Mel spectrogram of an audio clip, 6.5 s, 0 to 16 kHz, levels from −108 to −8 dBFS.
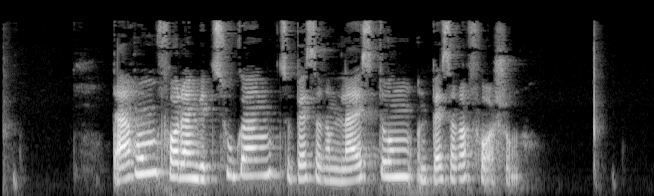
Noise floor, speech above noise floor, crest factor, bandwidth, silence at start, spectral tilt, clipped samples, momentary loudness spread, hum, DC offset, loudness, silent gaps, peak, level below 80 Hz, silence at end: -87 dBFS; 68 dB; 20 dB; 11.5 kHz; 1.15 s; -3.5 dB/octave; under 0.1%; 21 LU; none; under 0.1%; -20 LUFS; none; -2 dBFS; -66 dBFS; 0.6 s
